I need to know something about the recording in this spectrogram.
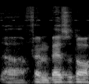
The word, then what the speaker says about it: fenbendazole: And he's talking about, ivermectin, and he's talking about fenbendazole.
